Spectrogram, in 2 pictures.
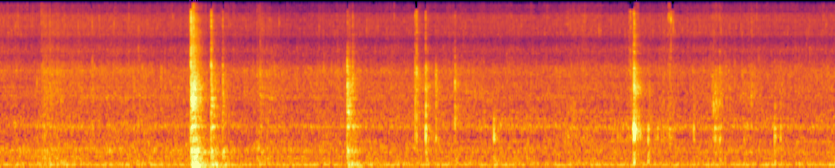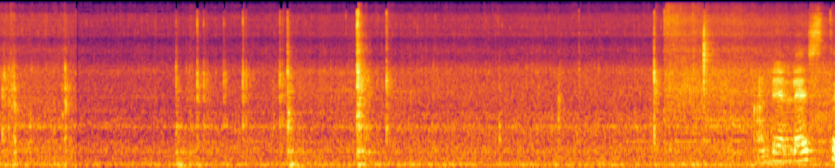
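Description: Vegetables fry quietly in a pan for a sauce, a soft low sizzle broken by scattered clicks and scrapes as they are stirred, with a few sharper knocks near the start and end.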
